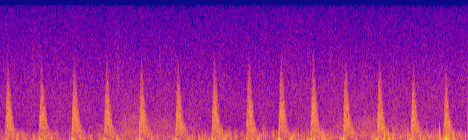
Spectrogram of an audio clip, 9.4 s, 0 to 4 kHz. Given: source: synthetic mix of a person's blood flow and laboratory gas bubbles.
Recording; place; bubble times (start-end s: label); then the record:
Doppler ultrasound of blood flow; subclavian vein
no bubbles
From the record:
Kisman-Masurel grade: 000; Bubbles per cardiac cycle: 0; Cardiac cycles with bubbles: 0%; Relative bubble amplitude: no bubbles discernible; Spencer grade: 0 (complete lack of bubble signals)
